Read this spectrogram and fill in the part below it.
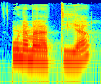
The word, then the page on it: disease: /dɪ.ˈziːz/; /dɪ.ˈziz/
